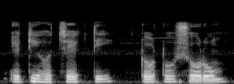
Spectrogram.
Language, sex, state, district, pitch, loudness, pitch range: Bengali, male, West Bengal, Cooch Behar, 125 Hz, -15 LUFS, 115-130 Hz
